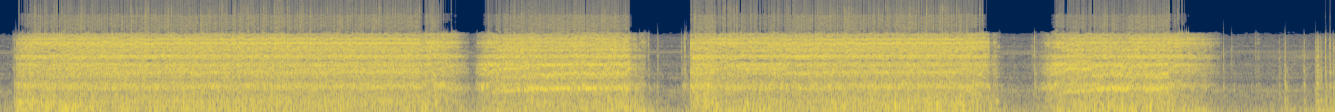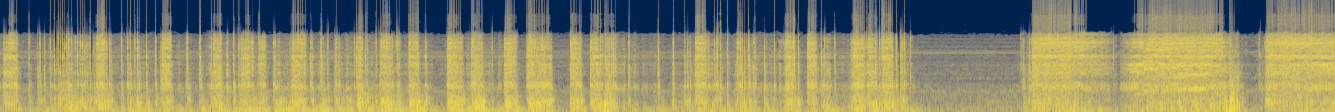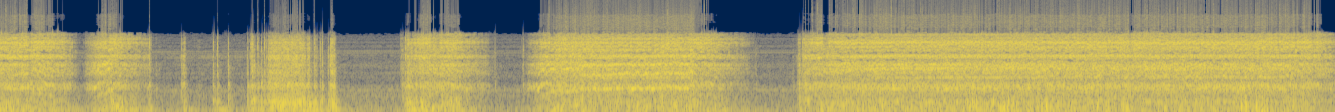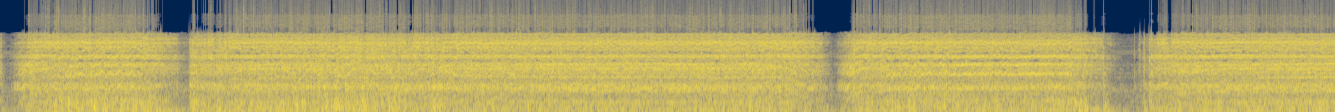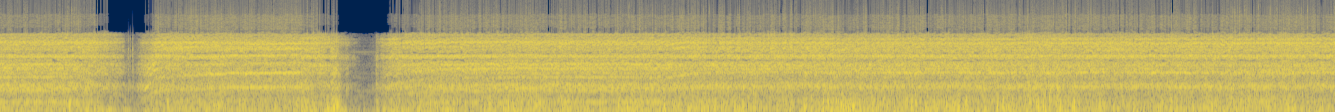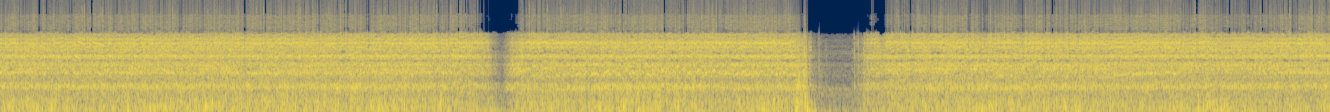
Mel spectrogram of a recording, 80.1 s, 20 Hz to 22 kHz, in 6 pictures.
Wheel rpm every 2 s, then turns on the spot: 130, 210, 140, 130, 200, 110, 20, 10, 20, 20, 30, 30, 100, 90, 30, 30, 130, 90, 200, 180, 130, 170, 210, 200, 140, 130, 190, 150, 140, 200, 220, 240, 230, 230, 230, 200, 170, 140, 200, 230.
12-22 28-32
